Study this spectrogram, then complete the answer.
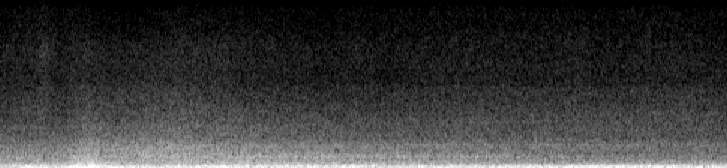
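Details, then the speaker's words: Cadillac Escalade locking rear axle after repair, on a test drive while braking: only a smooth, low road rumble with no whine, clunk or grind; the earlier noise is gone and the repair succeeded. "don't hear it while breaking very good success this was victory see you guys later"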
